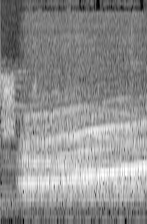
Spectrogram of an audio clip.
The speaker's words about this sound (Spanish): Las sirenas siguen sonando día y noche en las principales ciudades israelíes.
